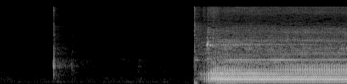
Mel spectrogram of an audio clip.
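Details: Kobalt air compressor that would not start, now running after its start capacitor was replaced. After a click and a pause the motor kicks on and settles into a steady, even, strong hum; the compressor runs normally and is fixed.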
